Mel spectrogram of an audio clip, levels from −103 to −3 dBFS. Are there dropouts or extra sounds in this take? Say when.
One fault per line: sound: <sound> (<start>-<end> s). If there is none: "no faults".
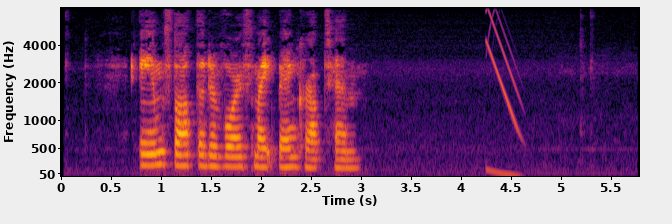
sound: chirp (4.2-4.7 s)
